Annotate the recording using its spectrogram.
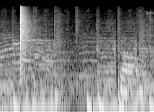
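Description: A single sharp smack of a hand on a face about a third of a second in, the penalty for a missed answer. Quiet background music plays under it.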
